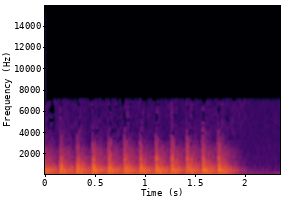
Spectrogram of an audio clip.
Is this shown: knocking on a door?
yes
